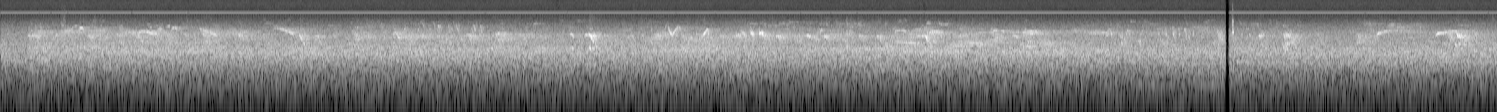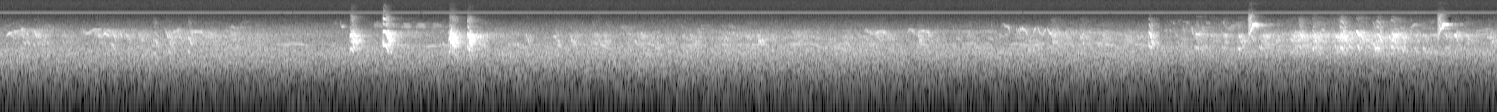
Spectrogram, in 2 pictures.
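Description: Many small wild birds chirping and singing, growing busier near the end, with a few loud sharp notes about two-thirds of the way through.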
